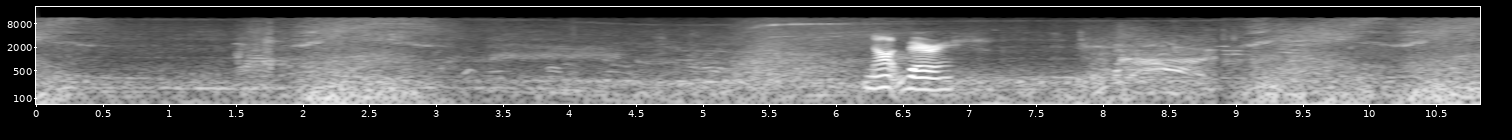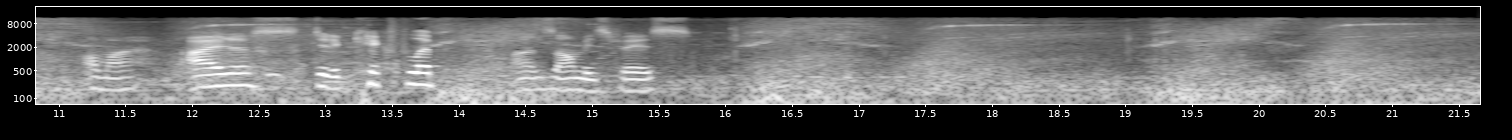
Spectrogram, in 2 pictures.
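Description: A hoverboard hums and whooshes as it glides along.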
